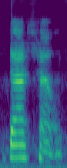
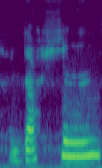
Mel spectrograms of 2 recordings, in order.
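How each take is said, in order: First: The word sounds like 'dash hounds'. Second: The word does not sound like 'dash hounds'. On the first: The speaker calls it wrong. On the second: The speaker calls it right.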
